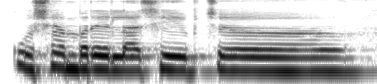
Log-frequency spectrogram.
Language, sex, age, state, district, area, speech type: Dogri, female, 30-45, Jammu and Kashmir, Samba, rural, spontaneous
